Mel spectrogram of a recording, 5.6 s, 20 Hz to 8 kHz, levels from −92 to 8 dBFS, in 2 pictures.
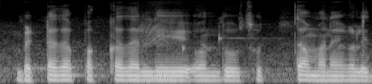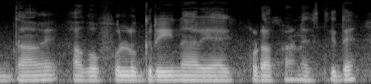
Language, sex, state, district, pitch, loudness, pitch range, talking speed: Kannada, male, Karnataka, Bangalore, 115 Hz, -17 LUFS, 115-120 Hz, 130 wpm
